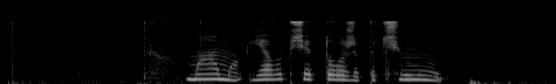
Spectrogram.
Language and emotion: Russian, sad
